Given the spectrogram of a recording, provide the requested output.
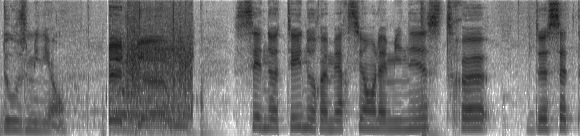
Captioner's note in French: voix de l'interprète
